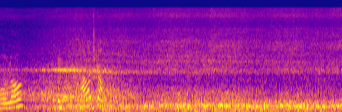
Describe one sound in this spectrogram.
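A passing train rumbles and clatters loudly along the rails.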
